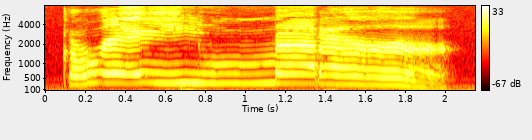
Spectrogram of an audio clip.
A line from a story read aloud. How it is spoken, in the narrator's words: called out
